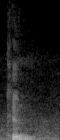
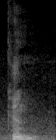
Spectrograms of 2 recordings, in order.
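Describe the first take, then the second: First: The word has a weak, reduced vowel. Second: The word has a weak, reduced vowel.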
